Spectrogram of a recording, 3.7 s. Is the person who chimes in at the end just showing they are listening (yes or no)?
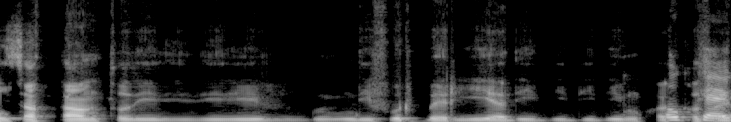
no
